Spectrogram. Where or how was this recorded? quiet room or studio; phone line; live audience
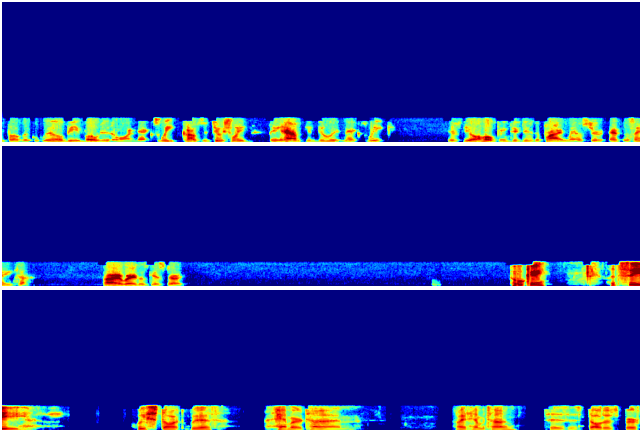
phone line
